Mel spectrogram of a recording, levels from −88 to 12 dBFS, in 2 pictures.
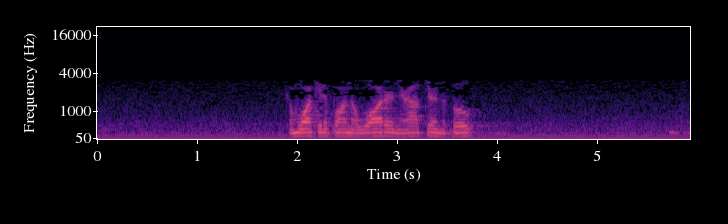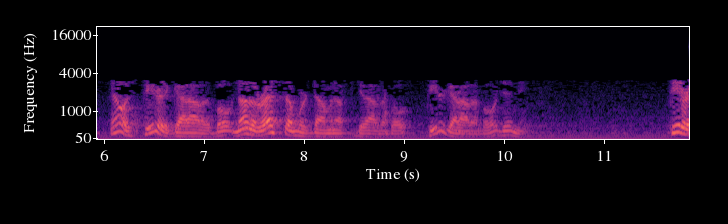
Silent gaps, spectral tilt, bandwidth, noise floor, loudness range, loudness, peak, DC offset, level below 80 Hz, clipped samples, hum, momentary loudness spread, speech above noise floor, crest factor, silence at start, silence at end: none; -10.5 dB/octave; 3.2 kHz; -51 dBFS; 8 LU; -29 LUFS; -10 dBFS; 0.4%; -56 dBFS; under 0.1%; none; 19 LU; 23 dB; 20 dB; 0 s; 0 s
